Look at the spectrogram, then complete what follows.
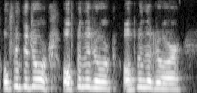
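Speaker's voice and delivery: high, fast, panicked pleading voice. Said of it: "he's like".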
